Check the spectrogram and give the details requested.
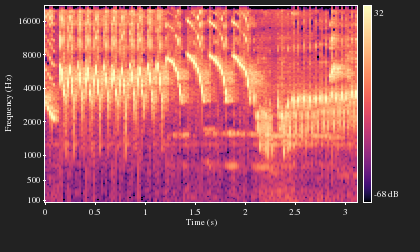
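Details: Canary in lively song for tutoring songbirds: a rapid series of short high chirps, four clear downward-sweeping whistles, then a drop into a steady buzzy trill.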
